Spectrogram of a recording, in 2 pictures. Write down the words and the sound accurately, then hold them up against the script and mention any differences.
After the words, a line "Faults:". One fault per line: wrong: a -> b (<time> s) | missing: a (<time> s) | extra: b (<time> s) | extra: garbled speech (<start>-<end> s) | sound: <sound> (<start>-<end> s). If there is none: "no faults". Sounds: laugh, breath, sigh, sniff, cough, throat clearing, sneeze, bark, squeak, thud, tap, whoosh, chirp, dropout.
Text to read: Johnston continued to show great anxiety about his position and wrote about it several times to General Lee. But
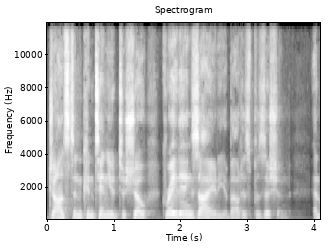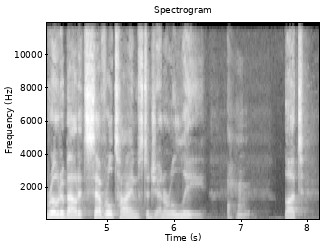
Johnston continued to show great anxiety about his position and wrote about it several times to General Lee. But
Faults:
sound: cough (6.8-7.3 s)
